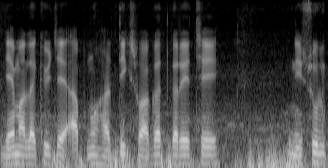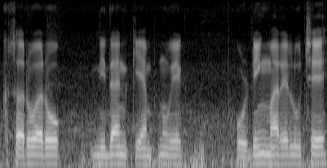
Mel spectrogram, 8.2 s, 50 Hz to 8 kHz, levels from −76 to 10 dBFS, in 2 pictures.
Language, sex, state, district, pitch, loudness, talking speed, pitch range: Gujarati, male, Gujarat, Gandhinagar, 110 Hz, -15 LUFS, 130 wpm, 105-115 Hz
